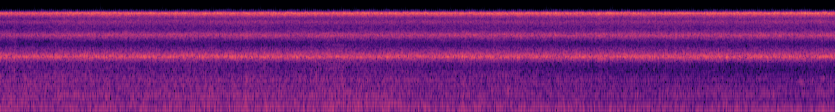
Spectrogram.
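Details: Insects in a forest of tall trees keep up a continuous, steady shrill drone, layered as several unbroken high-pitched bands with no pauses throughout.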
